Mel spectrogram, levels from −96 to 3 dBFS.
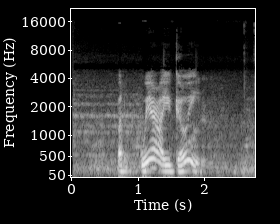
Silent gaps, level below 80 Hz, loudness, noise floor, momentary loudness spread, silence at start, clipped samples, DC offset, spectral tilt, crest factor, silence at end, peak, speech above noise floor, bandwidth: none; -48 dBFS; -12 LUFS; -33 dBFS; 22 LU; 0.05 s; under 0.1%; under 0.1%; -9 dB/octave; 14 dB; 0 s; 0 dBFS; 21 dB; 7.2 kHz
